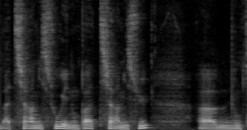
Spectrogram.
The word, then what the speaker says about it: tiramisu: Donc typiquement euh si on laisse par exemple le mot tiramisu comme ceci, l'agent va tout simplement dire tiramisu au lieu de dire tiramisou.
